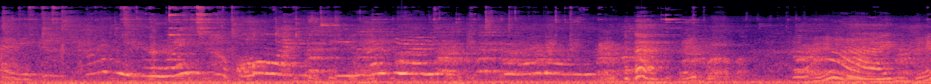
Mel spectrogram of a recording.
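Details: Greater Swiss Mountain Dog Hopper greeting his owner at their reunion with a run of wavering, yodel-like whines and moans that rise and fall repeatedly. A woman's delighted exclamations overlap, and a sharper whine sweeps down near the end.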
